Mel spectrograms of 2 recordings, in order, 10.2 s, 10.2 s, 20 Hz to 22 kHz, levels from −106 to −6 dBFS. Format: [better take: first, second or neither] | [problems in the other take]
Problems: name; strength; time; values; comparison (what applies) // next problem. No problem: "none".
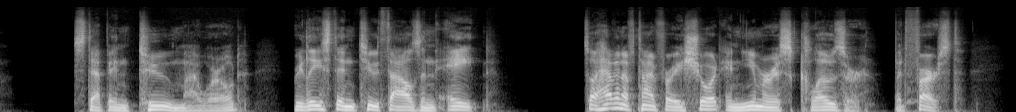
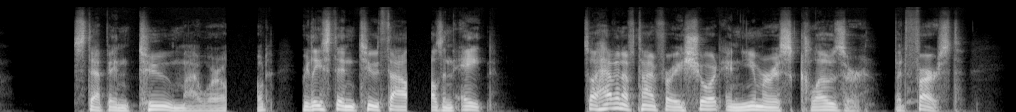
first | audio freezing; at 2.5 s and at 4 s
